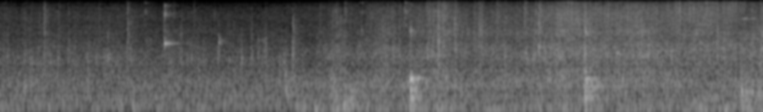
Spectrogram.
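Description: Raw mango pieces and green chillies sizzling in oil in a stainless steel pan while a wooden spoon stirs them. The sizzle grows louder from about halfway through, with a few light knocks.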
